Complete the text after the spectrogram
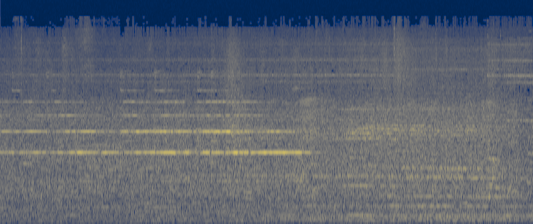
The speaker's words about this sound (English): Train approaching. Please stand clear of the platform edge.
